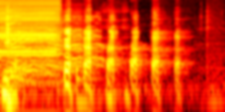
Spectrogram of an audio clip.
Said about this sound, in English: Jesus. Wrong buzzer. My bad.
